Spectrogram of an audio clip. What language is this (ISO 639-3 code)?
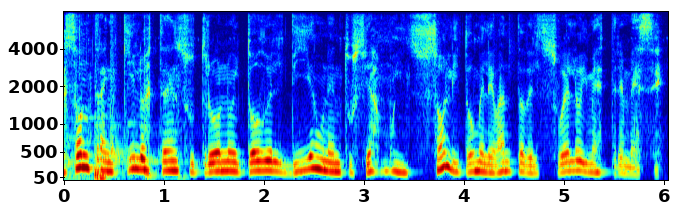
spa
